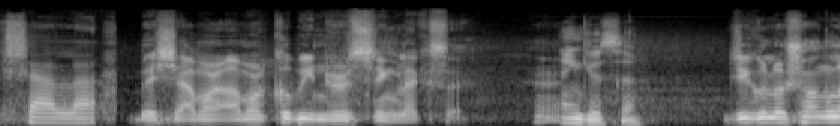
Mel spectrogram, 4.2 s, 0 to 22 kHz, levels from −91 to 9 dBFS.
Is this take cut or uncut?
uncut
